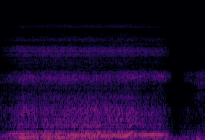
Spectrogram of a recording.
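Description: A person making a rough, throaty sound effect with the voice instead of words, held for about a second and a half with a wavering pitch, then cutting off.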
